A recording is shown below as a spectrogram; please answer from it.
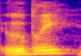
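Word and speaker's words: Oobli: And so I think and how do you pronounce the name of the company? Is it Oobly?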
